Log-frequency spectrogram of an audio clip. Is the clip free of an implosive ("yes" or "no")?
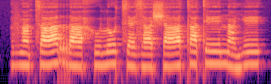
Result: yes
